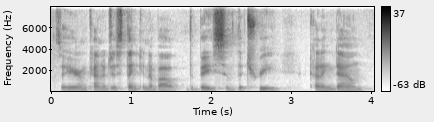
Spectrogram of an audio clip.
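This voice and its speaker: Speaking directly to his audience, the host of a woodworking tutorial channel delivers a casual, rambling voice-over. He has a deep, steady voice at a moderate pace, slightly nasal and congested as if he just woke up.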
